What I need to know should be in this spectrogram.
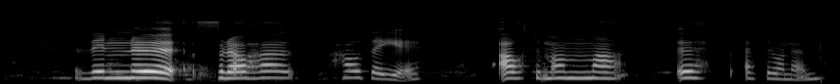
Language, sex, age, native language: Icelandic, female, 12, Icelandic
